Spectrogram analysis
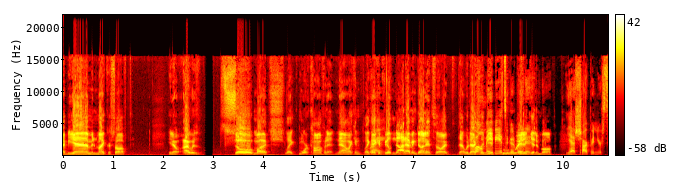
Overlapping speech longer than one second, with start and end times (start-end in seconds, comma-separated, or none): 8.2-9.4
